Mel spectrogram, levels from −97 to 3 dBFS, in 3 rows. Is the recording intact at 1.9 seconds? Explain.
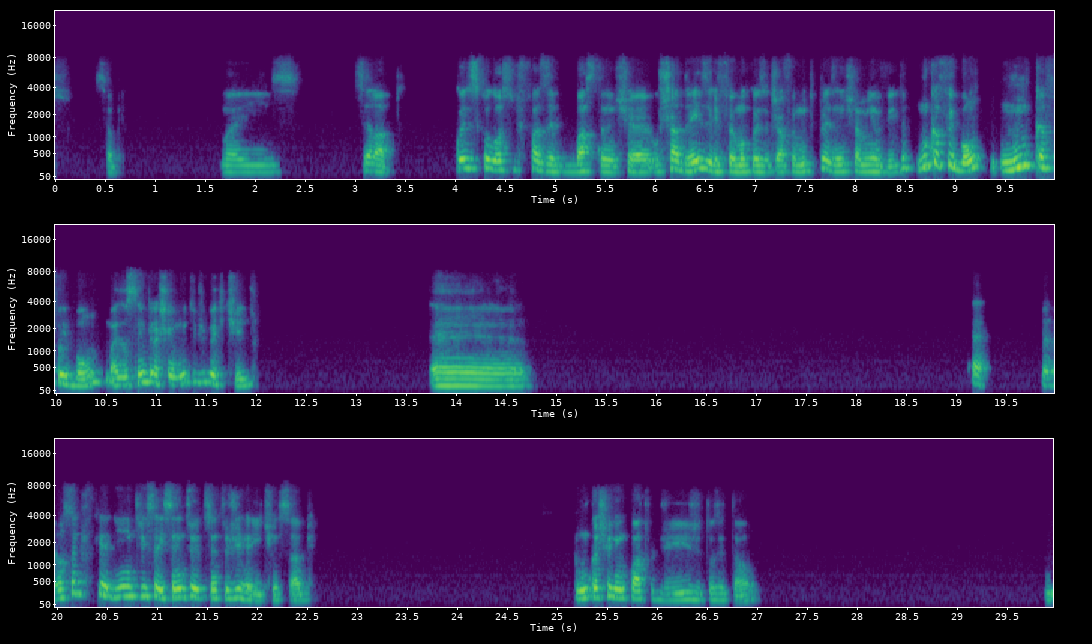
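Yes, at 1.9 seconds the speech is intact, with no fault at that moment.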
